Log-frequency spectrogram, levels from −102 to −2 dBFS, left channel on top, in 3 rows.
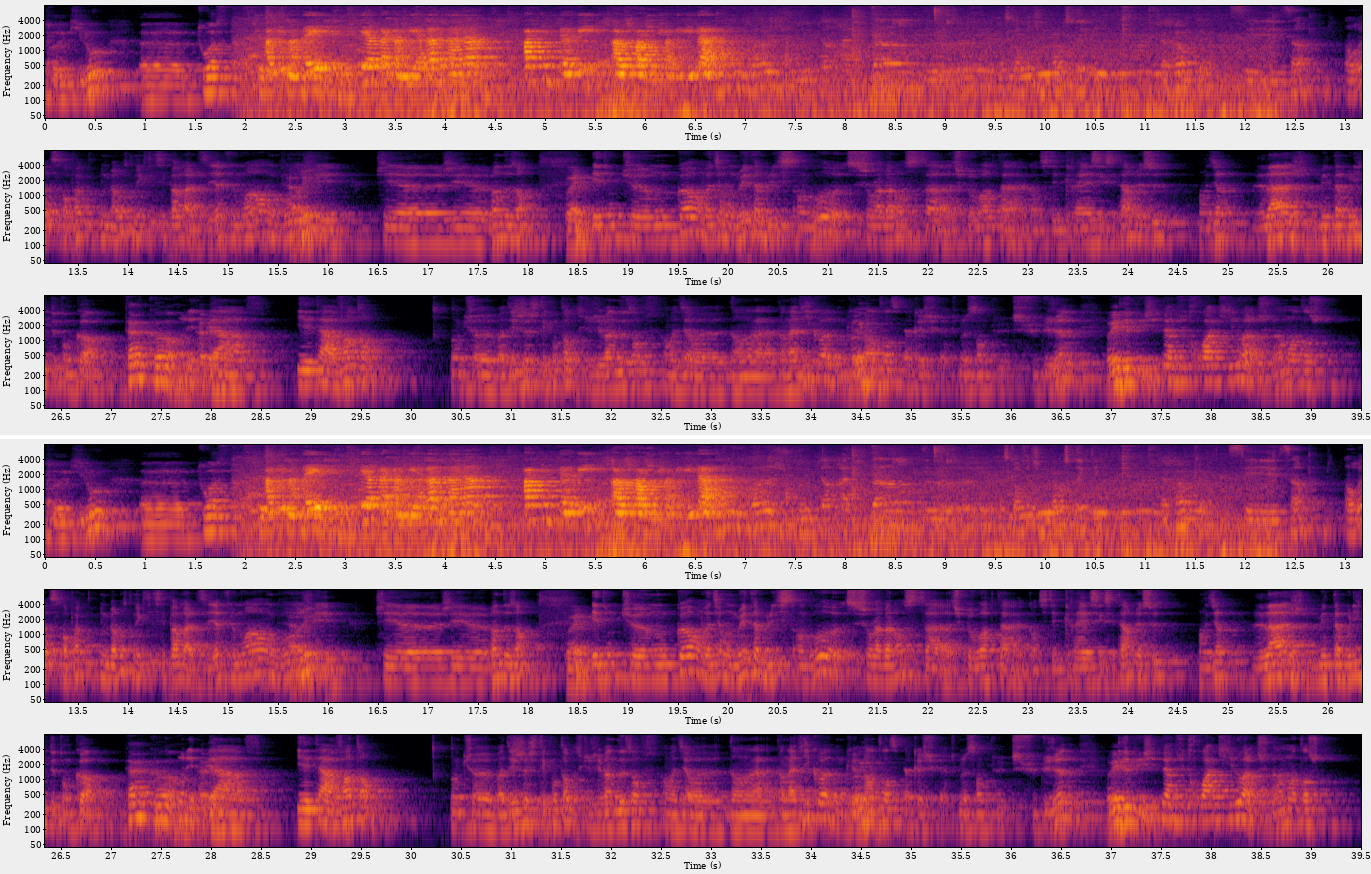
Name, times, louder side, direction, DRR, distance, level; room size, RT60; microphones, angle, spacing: voice 1, 0.0-1.8 2.1-4.6 5.5-5.8 11.1-11.4 15.6-15.8 18.4-18.6 27.2-28.1 34.4-34.6 37.0-37.1, left 1 dB, 40° left, -4 dB, 1.0 m, -39 dB
sound 1, 1.9-12.3, equal, 5° right, 0.3 m, -30 dB
voice 2, 5.6-6.2 6.5-10.6 11.3-16.0 16.5-24.3 24.7-26.9 27.4-28.4 28.9-29.7 30.4-39.1, right 2 dB, 65° right, 1 dB, 0.5 m, -43 dB
5.1 x 2.7 x 2.4 m, 1.0 s
head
